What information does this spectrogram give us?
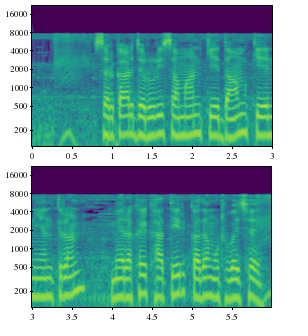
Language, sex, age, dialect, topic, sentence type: Maithili, male, 18-24, Eastern / Thethi, agriculture, statement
